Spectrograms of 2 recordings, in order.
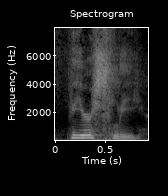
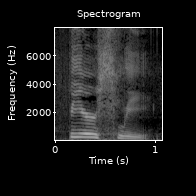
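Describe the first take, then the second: First: Said in the usual way. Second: Fiercely repeated higher with a falling push; stress on fiercely. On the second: Shown as a demonstration. Preacher repeats to his church, fiercely stressed higher. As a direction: lean hard into fiercely the second time.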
